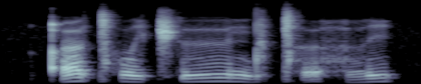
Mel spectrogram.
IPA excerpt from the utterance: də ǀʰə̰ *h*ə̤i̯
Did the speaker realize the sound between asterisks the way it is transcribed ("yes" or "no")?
yes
